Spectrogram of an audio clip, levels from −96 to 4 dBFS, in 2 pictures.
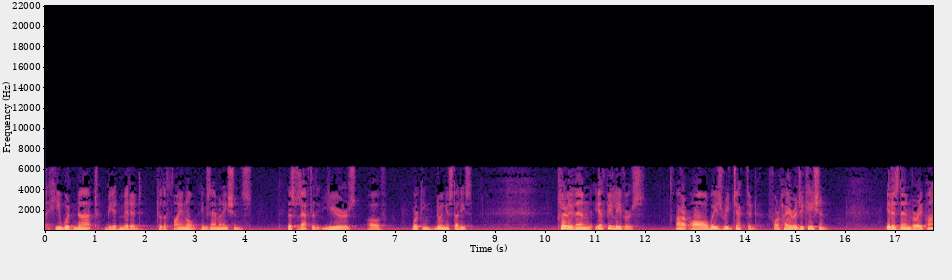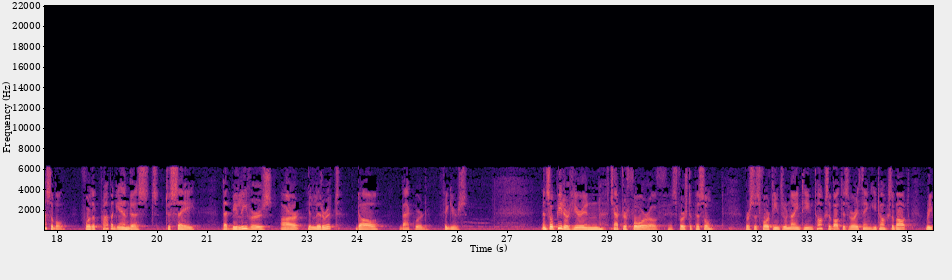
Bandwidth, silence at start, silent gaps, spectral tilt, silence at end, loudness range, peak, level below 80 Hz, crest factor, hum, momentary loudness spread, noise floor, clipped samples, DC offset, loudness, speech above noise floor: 6.6 kHz; 0 s; none; -8.5 dB/octave; 0 s; 5 LU; 0 dBFS; -46 dBFS; 16 dB; 60 Hz at -40 dBFS; 12 LU; -43 dBFS; under 0.1%; under 0.1%; -16 LUFS; 28 dB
